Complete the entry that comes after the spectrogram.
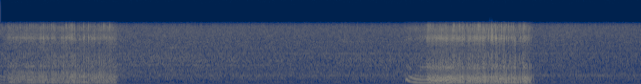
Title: snoring dog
